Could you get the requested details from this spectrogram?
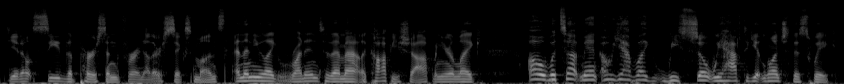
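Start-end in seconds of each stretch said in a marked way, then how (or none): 5.3-8.4 high, bright, overeager greeting that means nothing; fake enthusiasm. Running into an acquaintance at the coffee shop, fake excited. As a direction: gush like you'll never follow through.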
